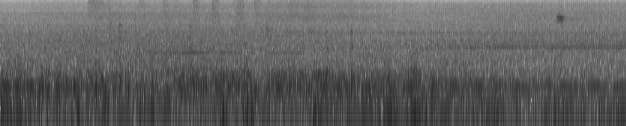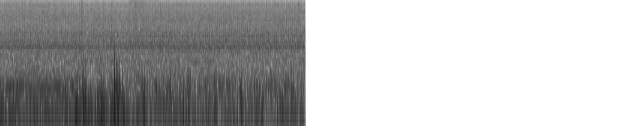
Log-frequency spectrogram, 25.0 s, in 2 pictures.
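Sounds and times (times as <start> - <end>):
electric train passing: 0.0 - 18.6.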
